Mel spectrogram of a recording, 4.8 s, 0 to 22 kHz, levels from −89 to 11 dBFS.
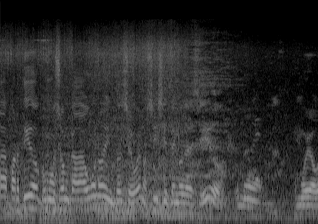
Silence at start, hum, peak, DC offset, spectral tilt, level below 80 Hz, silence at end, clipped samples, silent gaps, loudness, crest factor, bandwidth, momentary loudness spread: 0 s; none; -22 dBFS; under 0.1%; -4.5 dB/octave; -58 dBFS; 0 s; under 0.1%; none; -35 LUFS; 12 dB; 16 kHz; 8 LU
